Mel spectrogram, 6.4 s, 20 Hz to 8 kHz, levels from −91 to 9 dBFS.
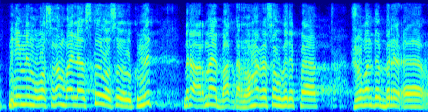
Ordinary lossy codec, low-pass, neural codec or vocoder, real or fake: MP3, 48 kbps; 7.2 kHz; codec, 16 kHz, 2 kbps, FunCodec, trained on LibriTTS, 25 frames a second; fake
